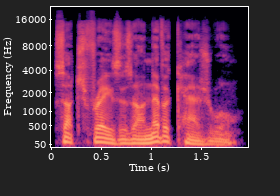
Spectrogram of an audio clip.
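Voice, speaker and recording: A man voicing a melancholy older retired police inspector, narrating a literary detective drama in a measured, wistful, erudite way with wry touches. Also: a bass voice, big pitch swings, no echo, studio quality, exaggerated voice. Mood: wistful, brooding. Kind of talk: literary first-person detective drama monologue.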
